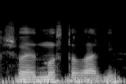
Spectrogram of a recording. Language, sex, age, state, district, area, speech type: Bengali, male, 18-30, West Bengal, Birbhum, urban, spontaneous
